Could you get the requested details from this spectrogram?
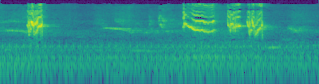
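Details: Budgerigar giving a few brief bright chirps and a buzzy descending warble, with thin faint whistles in between, over a low steady hum.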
